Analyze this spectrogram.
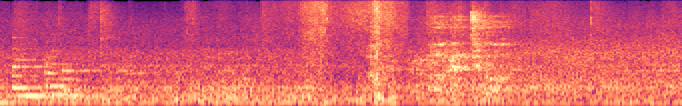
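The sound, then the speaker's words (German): Inside a moving S-Bahn commuter train in Berlin, travelling to another district of the city: a loud, steady low rumble and rattle fill the whole stretch, with a brief squeal midway and indistinct voices murmuring in the background. “Ein paar Minuten später sitzen wir in der S-Bahn.”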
